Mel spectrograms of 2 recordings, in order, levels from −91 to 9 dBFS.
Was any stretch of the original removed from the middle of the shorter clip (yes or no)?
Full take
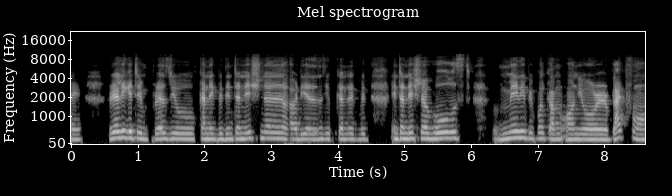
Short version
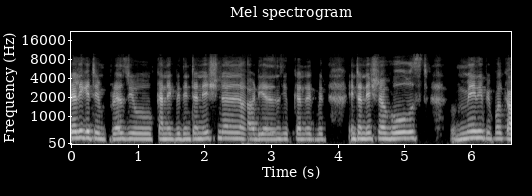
no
